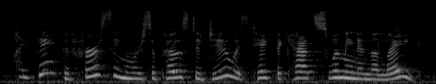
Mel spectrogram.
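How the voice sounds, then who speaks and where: A put-on character voice, high-pitched, at a moderate pace, with clear background noise. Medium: read story. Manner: earnest, eager.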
